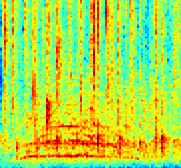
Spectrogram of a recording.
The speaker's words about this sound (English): Okay, again, big bright lights. I need big rounds of applause. How many people finished their Christmas shopping?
